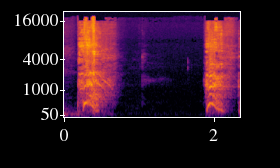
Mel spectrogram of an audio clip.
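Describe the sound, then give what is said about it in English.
A voice imitates the harsh, barking cough a person makes 2 or 3 minutes into a running workout: two loud, rough vocal bursts with a rising-then-falling bark, separated by a long silent pause. “Then about 2 or 3 minutes into their workout, they start, the only way to describe it is making this sound that sounds like barking.”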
